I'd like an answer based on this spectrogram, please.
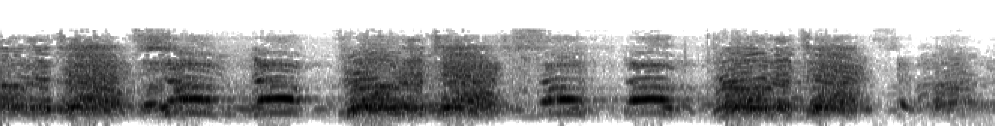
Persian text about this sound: پیش از این راهپیمایی ده‌ها معترض آمریکایی و بریتانیایی که اقتدارشان به گروه ضد جنگ موسوم به کود پینک تعلق داشتند دیروز جمعه در اسلام آباد مرکز پاکستان اعتراض کردند و شعار می‌دادند که حملات طیاره‌های بی پیلوت را متوقف سازید.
